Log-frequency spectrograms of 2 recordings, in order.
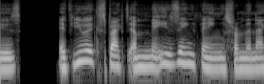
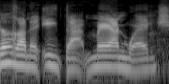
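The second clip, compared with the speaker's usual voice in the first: mock angry, stern father voice; 3 dB quieter than usual. Retelling how a dad forced a brother to eat: imitating an angry dad. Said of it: "He was so mad at my brother".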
